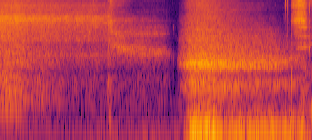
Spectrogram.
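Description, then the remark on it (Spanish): A slow, deep mindful breath: a soft, airy inhale followed by a louder, fuller exhale, with no talking. “Mindfulness es como en todo el día, en todo el momento, tú puedes conectar con tu respiración, como”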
